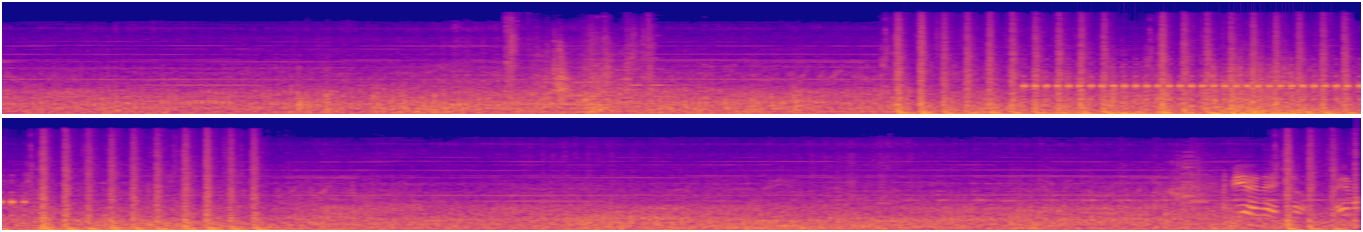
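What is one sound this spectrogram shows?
A helicopter's rotor drones steadily.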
